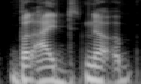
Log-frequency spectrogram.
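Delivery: ordinary delivery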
